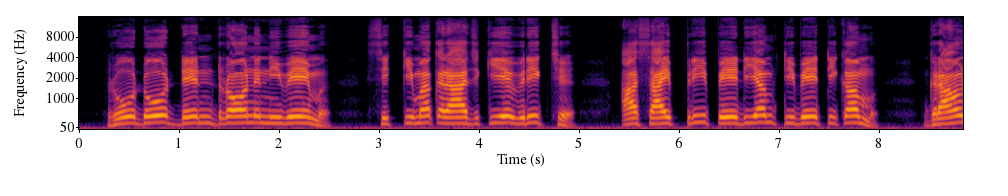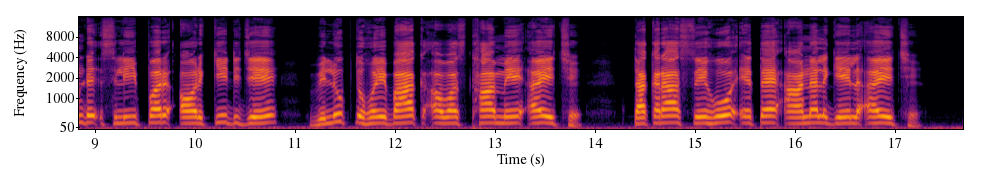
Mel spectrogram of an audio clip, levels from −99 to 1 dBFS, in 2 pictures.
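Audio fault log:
No technical faults can be heard anywhere in the speech recording, and the signal holds steady from beginning to end.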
